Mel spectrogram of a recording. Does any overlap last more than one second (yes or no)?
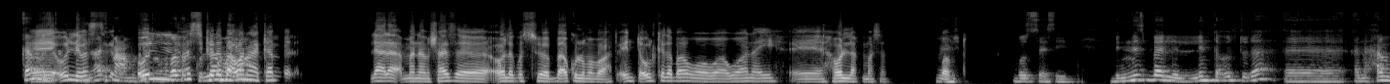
yes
